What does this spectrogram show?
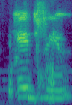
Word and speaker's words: Adrienne: Yes, because it's actually a French name. Oh. So Mm-hmm. to get the pronunciation right, you have to turn around your tongue in R's and stuff. So I make it easier. And I Oh, say it right. in an more English friendly way.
